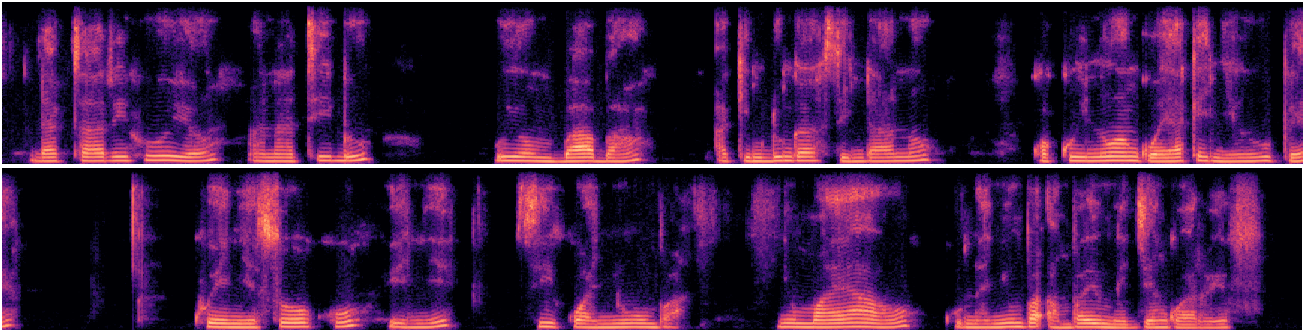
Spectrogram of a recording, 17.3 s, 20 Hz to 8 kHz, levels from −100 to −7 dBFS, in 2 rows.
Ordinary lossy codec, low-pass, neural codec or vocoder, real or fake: Opus, 16 kbps; 7.2 kHz; none; real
